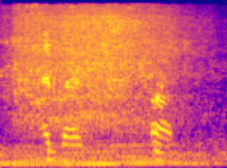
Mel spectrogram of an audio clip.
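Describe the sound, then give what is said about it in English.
A motorcycle engine runs with a steady, low rumble underneath a person talking, holding an even level throughout without clear revs. “and then that's my motorcycle. I got to get. You can hear that?”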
